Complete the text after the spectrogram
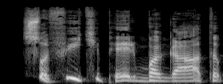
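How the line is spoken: Moaned. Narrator (Russian): простонала она

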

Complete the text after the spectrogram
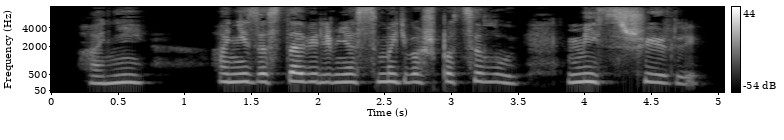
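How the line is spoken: Sobbing. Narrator (Russian): всхлипнула она

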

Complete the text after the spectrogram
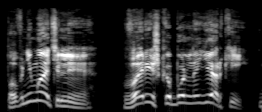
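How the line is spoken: Loud answer. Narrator (Russian): громко ответил страж Урил

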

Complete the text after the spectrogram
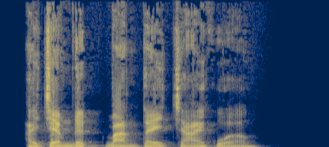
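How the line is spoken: Cold. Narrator (Vietnamese): lạnh lùng nói

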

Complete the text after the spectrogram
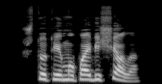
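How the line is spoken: Gloomy question. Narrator (Russian): мрачно спросила я

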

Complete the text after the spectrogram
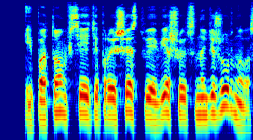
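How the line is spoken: Plain. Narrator (Russian): спросил Виктор

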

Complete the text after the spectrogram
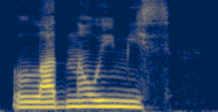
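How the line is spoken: Stern interruption. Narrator (Russian): строго оборвал ее Виктор

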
